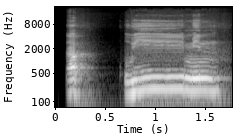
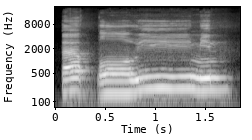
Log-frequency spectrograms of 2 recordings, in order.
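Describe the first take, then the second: First: The q is closed without any echoing release. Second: The q is released with a bouncing echo. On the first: The speaker calls it wrong. "tidak ada qalqalah" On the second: The speaker calls it right. "diqalqalahkan, dipantulkan"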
